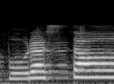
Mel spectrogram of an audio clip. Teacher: ರ ಮೇಲೆ ಆಘಾತ ತಾ ದೀರ್ಘ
